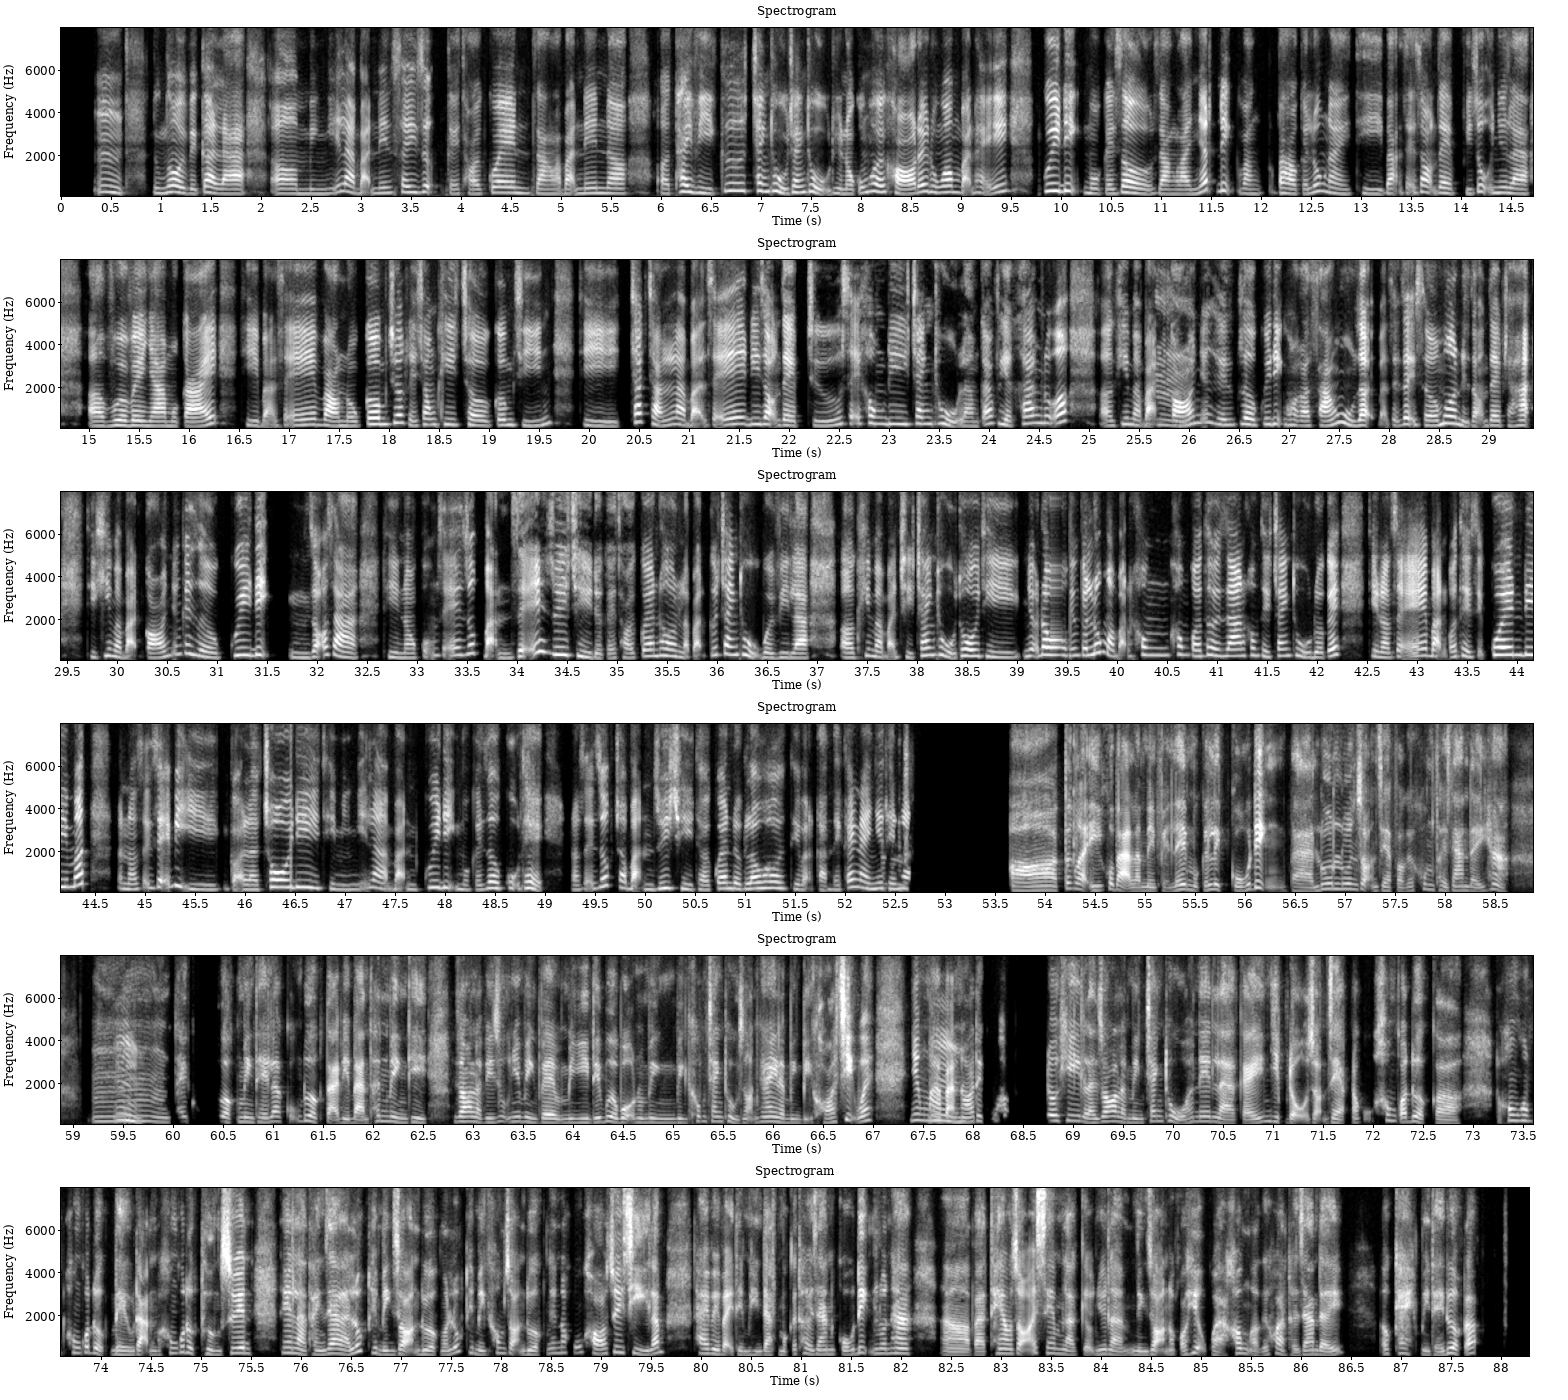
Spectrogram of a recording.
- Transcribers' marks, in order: tapping; other background noise
- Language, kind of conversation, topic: Vietnamese, advice, Làm thế nào để xây dựng thói quen dọn dẹp và giữ nhà gọn gàng mỗi ngày?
